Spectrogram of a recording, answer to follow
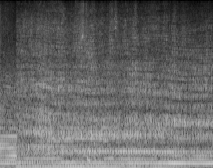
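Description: A loud, steady engine drone with a low hum, its tone shifting slightly a moment after the start.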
